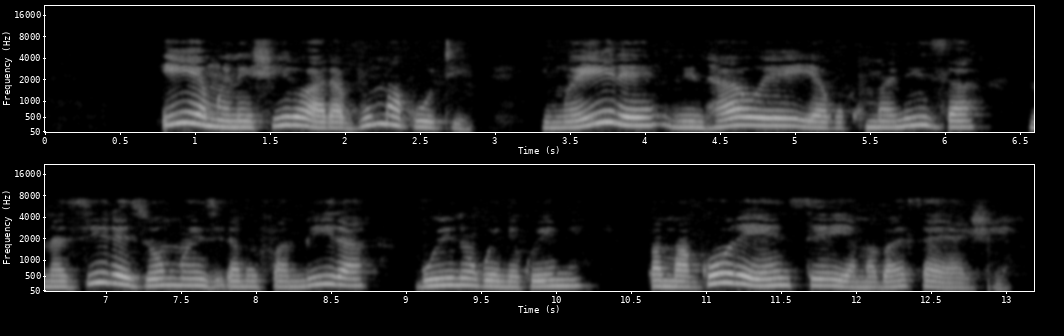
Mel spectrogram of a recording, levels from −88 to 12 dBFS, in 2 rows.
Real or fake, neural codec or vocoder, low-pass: real; none; 7.2 kHz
